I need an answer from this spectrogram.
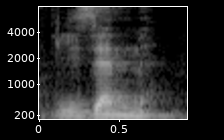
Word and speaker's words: ils aiment: If it's the single word, you say il, but due to the liaison, which is the next topic, you will pronounce it ils aiment. Then you hear the S, okay?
